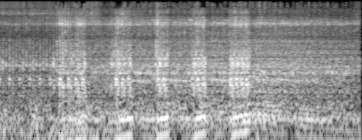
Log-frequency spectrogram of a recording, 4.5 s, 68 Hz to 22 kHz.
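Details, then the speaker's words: Yanmar F235 mini tractor, three-cylinder diesel: starts easily with an even, low chug at idle, no knocks or extra noises, and revs rise and fall smoothly; healthy running. "Никаких лишних звуков. Обороты набирает ровно. Опускает обороты тоже ровно."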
